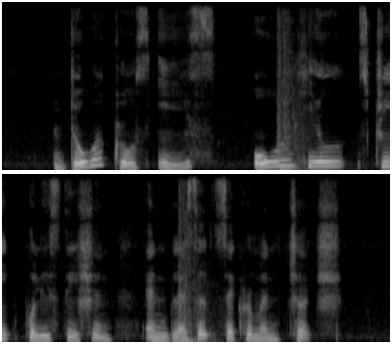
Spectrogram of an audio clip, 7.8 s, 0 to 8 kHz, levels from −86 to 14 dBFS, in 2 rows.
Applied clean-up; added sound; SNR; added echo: none; Gunshot, gunfire; 19 dB; none.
